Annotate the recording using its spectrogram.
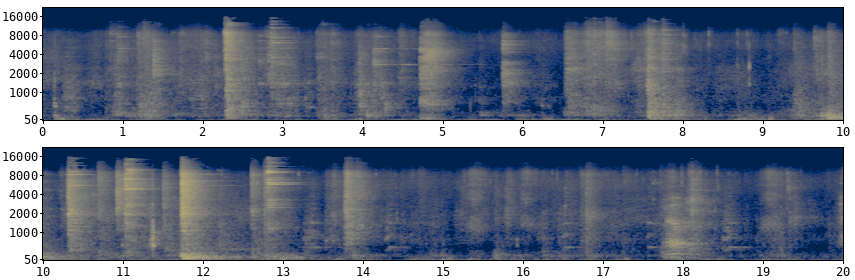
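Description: Irregular knocks, clunks and clatter of tools and parts being handled while a vehicle's hoses are checked, with a brief ringing ping a few seconds in. The loudest knocks come around the middle, about ten and twelve seconds in.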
